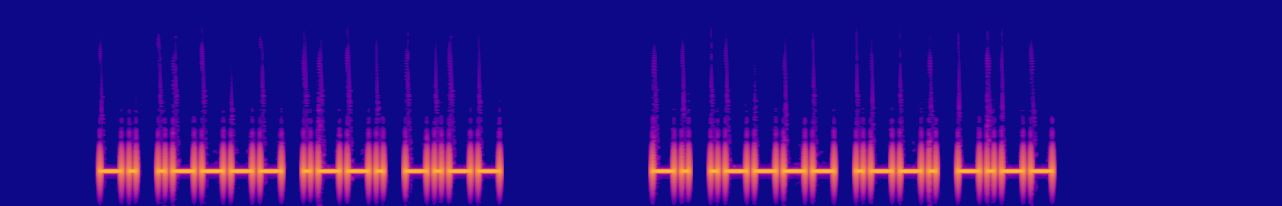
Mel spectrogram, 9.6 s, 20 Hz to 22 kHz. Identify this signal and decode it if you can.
Morse code, heard as a keyed tone, about 22 wpm, 700 Hz. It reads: N1PY N1PY
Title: USA Call Signs - 4 Characters - Repeated 2x - 22wpm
